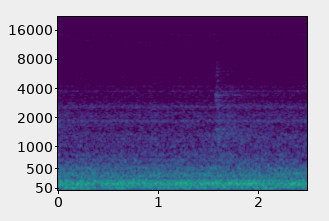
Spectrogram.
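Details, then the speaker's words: Temperzone OPA 550 package unit after replacing two burnt, faulty UC8 control boards: indoor fan blower motor running with a steady low rumble of air and motor, no knocks, scrapes or surging; runs evenly and healthy. "um you can hear the fan motor indoor fan blower blower what the that indoor fan motor running"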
